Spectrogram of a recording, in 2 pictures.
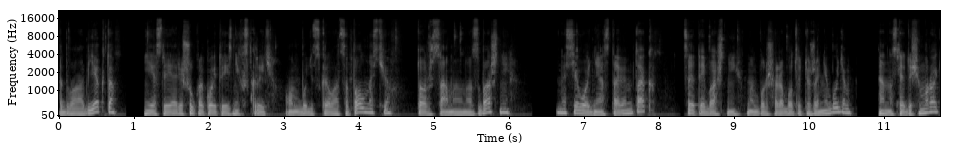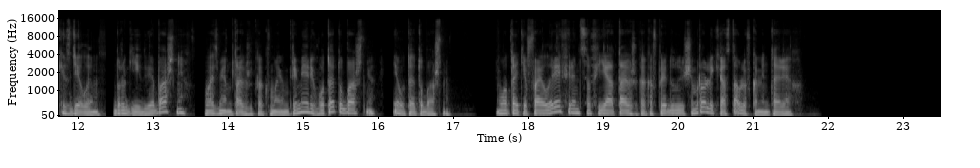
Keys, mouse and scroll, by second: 0.0 middle click, 0.8 click, 0.9 click, 2.3 h, 3.6 alt+h, 4.4 middle click, 5.1 click, 6.2 alt+h, 6.3-7.3 middle drag, 7.4-7.9 scroll down 2, 8.2 shift+middle click, 8.9 middle click, 10.0-10.5 scroll up 2, 10.6 scroll down 1, 11.7 click, 12.3 middle click, 12.3 scroll up 2, 12.9-13.4 scroll down 1, 13.4 middle click, 15.6 middle click, 17.7 middle click.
